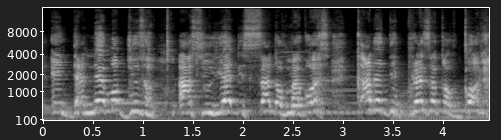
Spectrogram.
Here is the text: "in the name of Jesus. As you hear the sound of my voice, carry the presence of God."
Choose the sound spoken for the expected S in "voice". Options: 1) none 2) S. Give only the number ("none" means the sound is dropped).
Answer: 2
